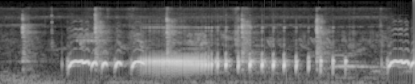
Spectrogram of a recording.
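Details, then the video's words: Local zebra dove sings aggressively, giving rolling coo phrases at the start and end. Between them comes a rushing noise and a rapid series of short pulsed notes. "suara perkutut gacor agresif mental baja"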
